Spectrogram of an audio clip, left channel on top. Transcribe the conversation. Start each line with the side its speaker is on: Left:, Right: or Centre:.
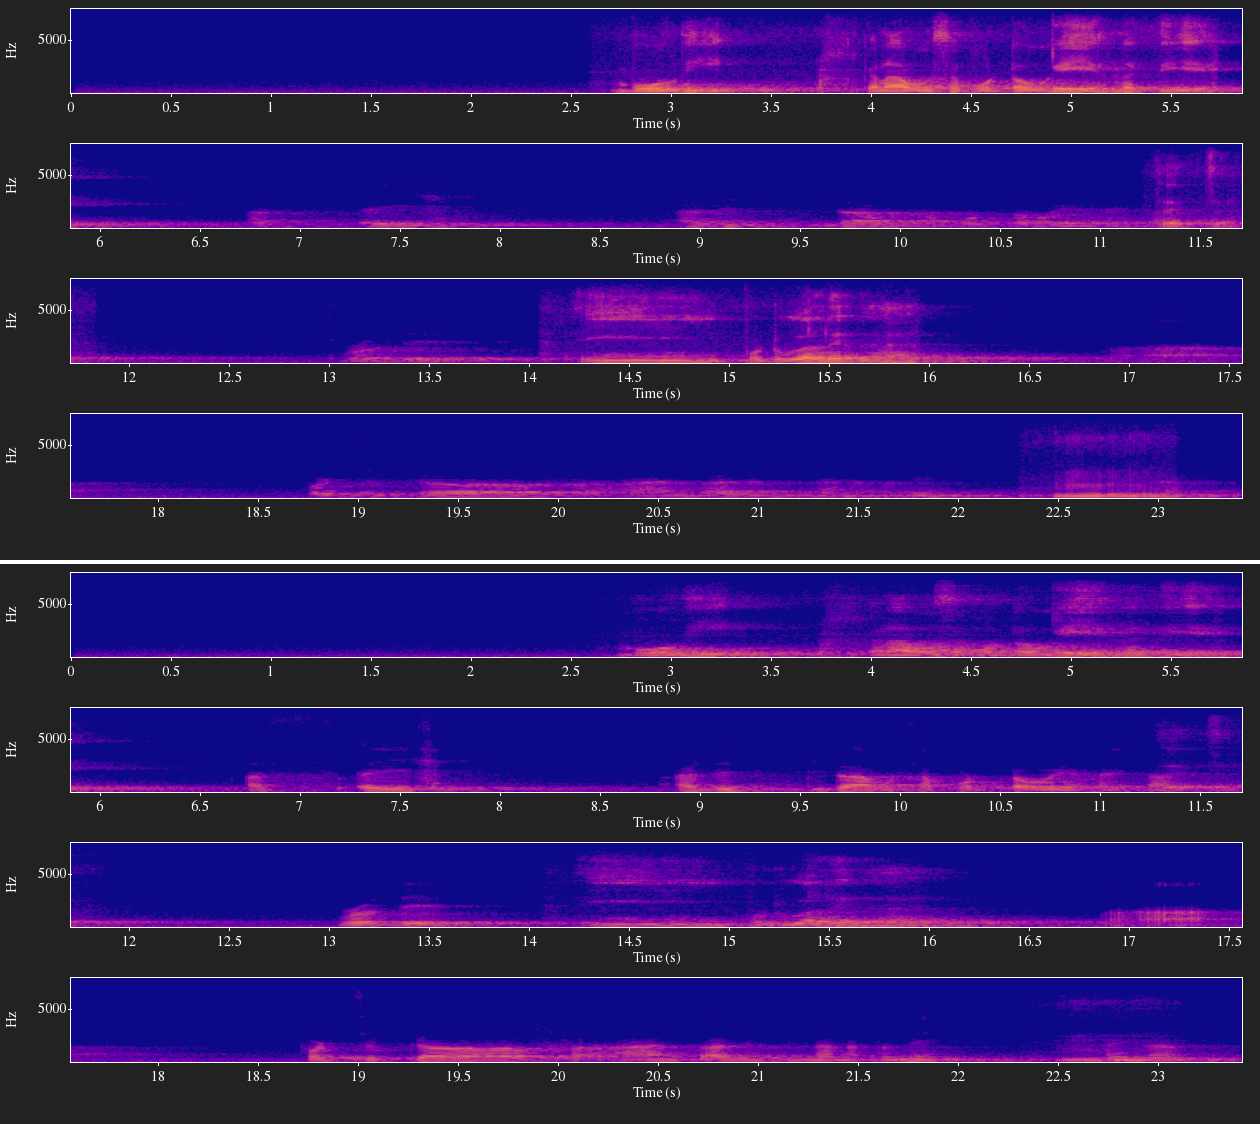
Left: ꯕꯣꯜꯗꯤ ꯀꯅꯥꯕꯨ ꯁꯞꯄꯣꯔꯠ ꯇꯧꯒꯦ ꯍꯟꯗꯛꯇꯤ꯫
Right: ꯑꯁ ꯑꯩ ꯑꯥꯔꯖꯦꯟꯇꯤꯅꯥ ꯑꯃꯨꯛ ꯁꯄꯣꯔꯠ ꯇꯧꯋꯦ ꯍꯥꯏꯇꯥꯔꯦ
Left: ꯑꯠꯆꯥ
Right: ꯕꯔꯣꯗꯤ꯫
Left: ꯑꯩ ꯐꯣꯇꯒꯂꯅꯤꯗ꯫
Right: <unintelligible> <unintelligible> ꯄꯣꯔꯆꯨꯒꯜ ꯐ꯭ꯔꯥꯟꯁ ꯑꯔꯖꯦꯟꯇꯤꯅꯥ ꯉꯥꯛꯇꯅꯤ꯫
Left: ꯎꯝ
Right: ꯑꯩꯅ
